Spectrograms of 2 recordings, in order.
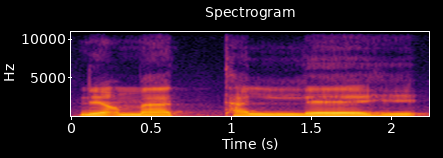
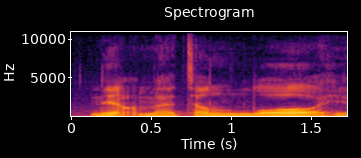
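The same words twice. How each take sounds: First: The 'l' in Allah is thin and light. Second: The 'l' in Allah is full and heavy. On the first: The speaker calls it wrong. "نمیگیم نعمت الله" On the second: The speaker calls it right. "پر خوانده میشه، دهان به سمت بالا باز میشه"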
